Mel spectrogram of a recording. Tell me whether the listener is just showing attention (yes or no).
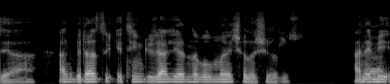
yes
